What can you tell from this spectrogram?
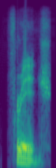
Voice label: "fridge", American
